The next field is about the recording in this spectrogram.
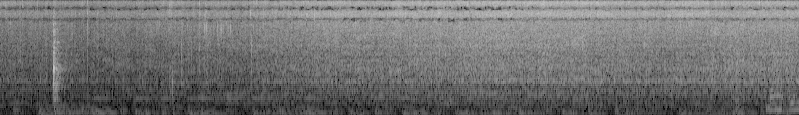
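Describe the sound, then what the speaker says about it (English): Tomatoes fry in a pan with tamarind for an eggplant and potato curry, giving a steady close sizzle that swells slightly partway through, with occasional stirring and one sharp utensil knock near the start. "Now tomato fry like this."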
